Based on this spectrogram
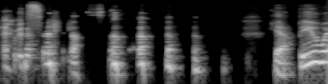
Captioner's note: laughing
